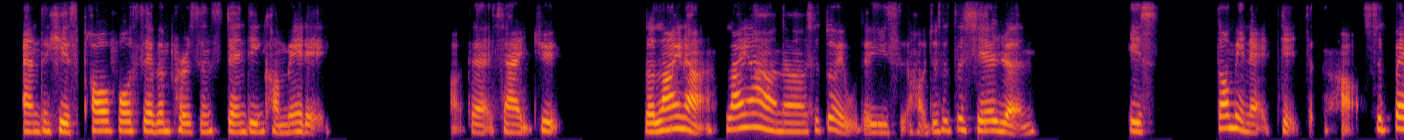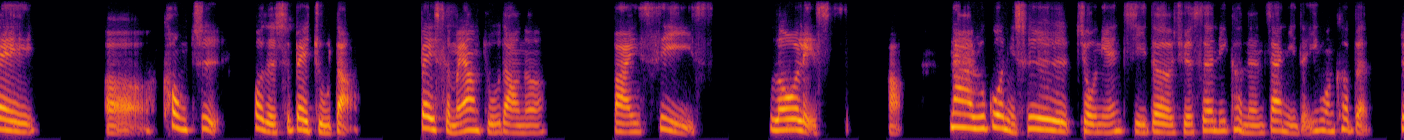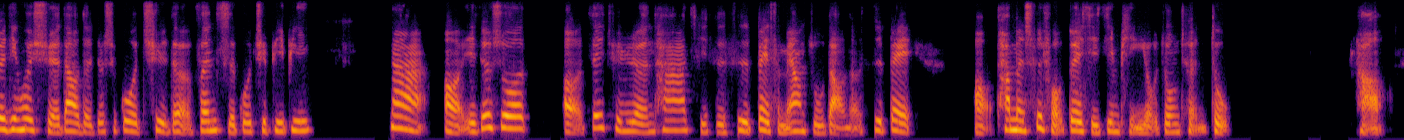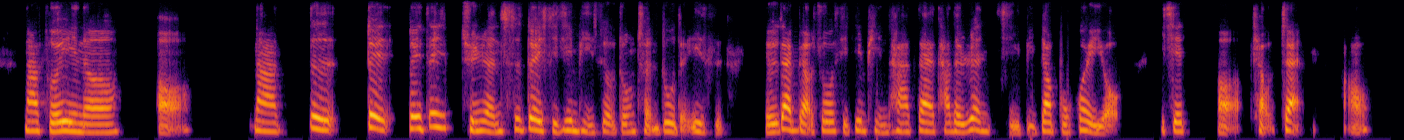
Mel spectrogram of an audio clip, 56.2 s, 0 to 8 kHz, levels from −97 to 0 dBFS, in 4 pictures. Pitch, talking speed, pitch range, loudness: 205 Hz, 265 characters per minute, 185-230 Hz, -25 LUFS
